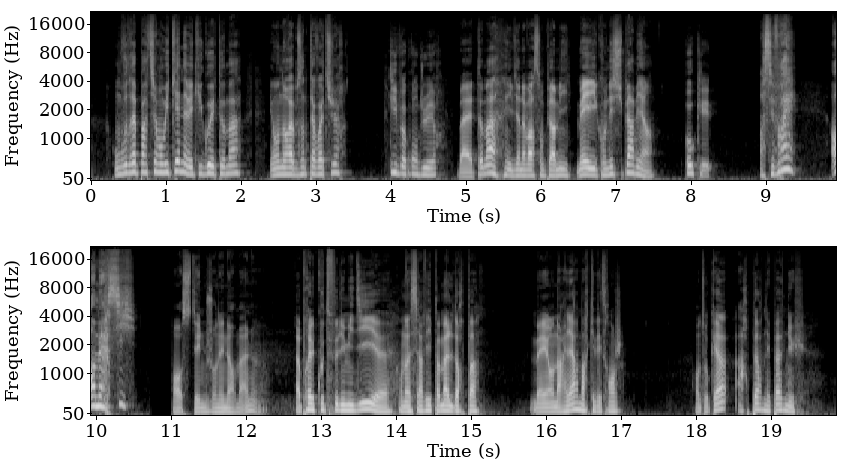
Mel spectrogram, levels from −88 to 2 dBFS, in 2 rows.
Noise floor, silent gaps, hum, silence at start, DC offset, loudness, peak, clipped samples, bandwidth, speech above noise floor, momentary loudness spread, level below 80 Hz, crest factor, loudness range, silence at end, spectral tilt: -66 dBFS; none; none; 0.3 s; under 0.1%; -22 LUFS; -2 dBFS; under 0.1%; over 20 kHz; 45 dB; 12 LU; -44 dBFS; 20 dB; 5 LU; 0.45 s; -5.5 dB/octave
